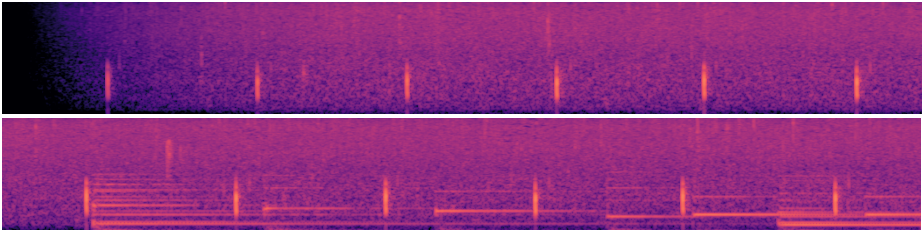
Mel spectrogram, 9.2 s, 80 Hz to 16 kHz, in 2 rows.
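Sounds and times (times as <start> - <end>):
steady rain hissing against a surface: 0.1 - 9.1
soft melodic music: 5.0 - 9.1.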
